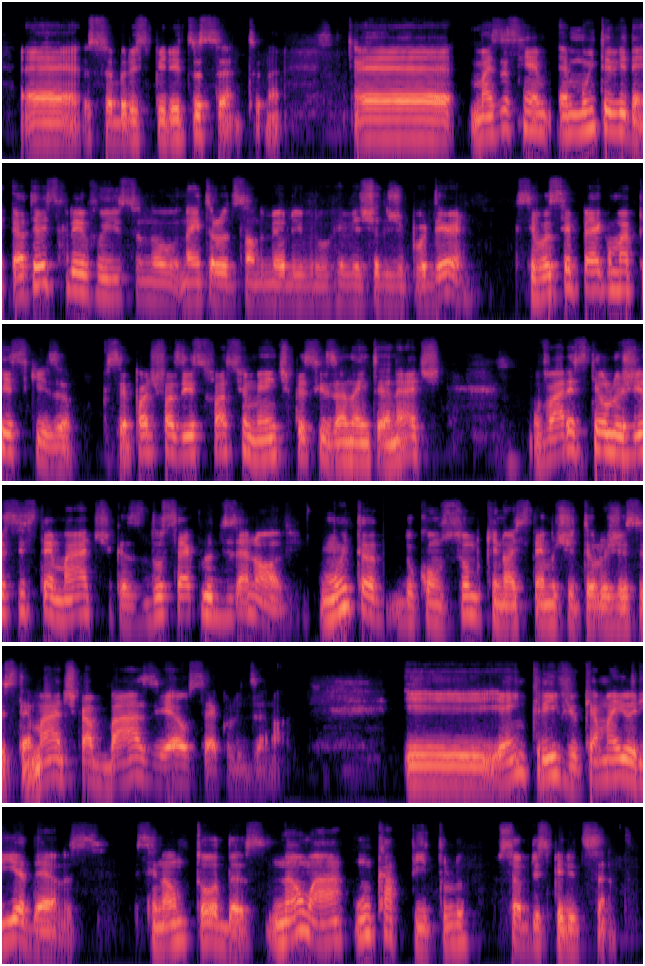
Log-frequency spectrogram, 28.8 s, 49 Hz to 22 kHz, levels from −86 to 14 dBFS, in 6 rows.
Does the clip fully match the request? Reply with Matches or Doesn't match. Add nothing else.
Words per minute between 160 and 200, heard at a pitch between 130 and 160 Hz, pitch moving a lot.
Matches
